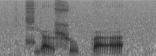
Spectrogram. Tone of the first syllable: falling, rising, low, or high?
low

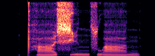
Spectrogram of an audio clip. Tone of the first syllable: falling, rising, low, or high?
rising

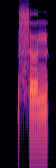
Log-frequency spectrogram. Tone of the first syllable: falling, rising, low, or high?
rising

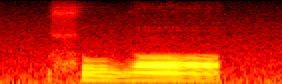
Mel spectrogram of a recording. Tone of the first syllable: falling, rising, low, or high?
high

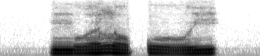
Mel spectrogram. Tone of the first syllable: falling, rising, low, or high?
rising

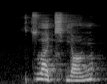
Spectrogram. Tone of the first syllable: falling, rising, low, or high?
falling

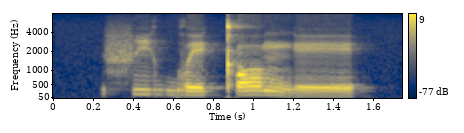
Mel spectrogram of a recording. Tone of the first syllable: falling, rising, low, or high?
high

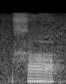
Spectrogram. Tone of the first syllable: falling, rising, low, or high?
low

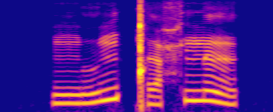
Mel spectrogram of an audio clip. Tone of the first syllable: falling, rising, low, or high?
rising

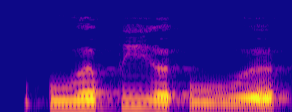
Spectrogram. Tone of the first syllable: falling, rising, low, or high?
rising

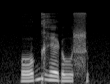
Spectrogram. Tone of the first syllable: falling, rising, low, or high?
rising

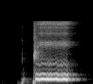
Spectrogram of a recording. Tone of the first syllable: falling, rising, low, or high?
high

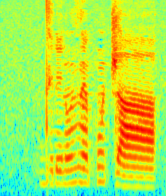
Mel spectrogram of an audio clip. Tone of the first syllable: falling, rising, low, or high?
low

